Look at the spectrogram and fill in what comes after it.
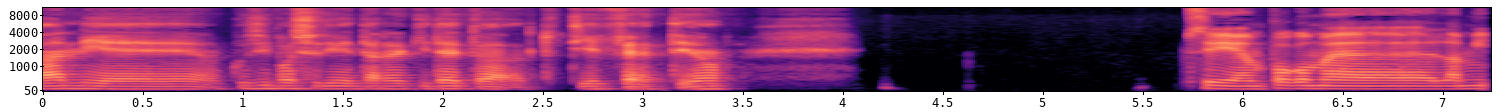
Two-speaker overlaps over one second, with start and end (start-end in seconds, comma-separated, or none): none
